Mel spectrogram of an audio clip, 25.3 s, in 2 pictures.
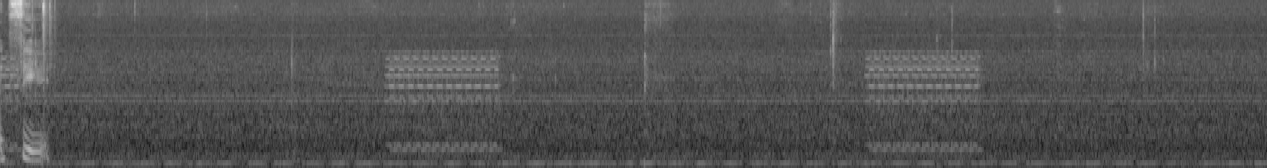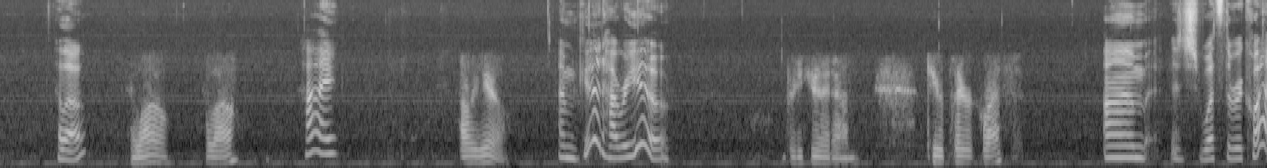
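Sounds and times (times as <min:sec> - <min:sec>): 
telephone ringing for an incoming call: 0:00.0 - 0:00.5, 0:03.8 - 0:05.1, 0:08.6 - 0:09.9
speech: 0:00.0 - 0:00.6, 0:13.2 - 0:15.1, 0:15.7 - 0:16.2, 0:17.3 - 0:19.4, 0:20.5 - 0:21.4, 0:22.0 - 0:22.9, 0:23.7 - 0:25.3
steady hum: 0:00.0 - 0:25.3.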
